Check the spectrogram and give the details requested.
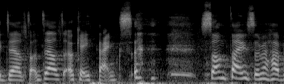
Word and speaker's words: d3l7a5: you want it's pronounced because I'm assuming this The Things Are supposed to be like um the numbers are supposed to be letters so that's say Delta okay thanks sometimes I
